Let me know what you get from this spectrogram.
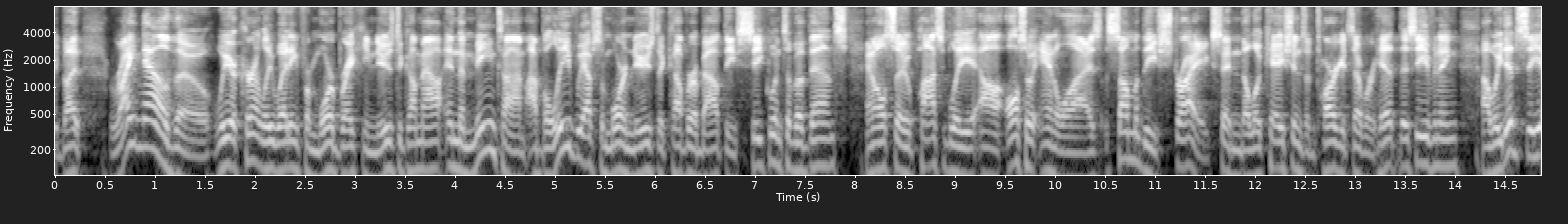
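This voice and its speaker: A man's voice: lowish voice, fairly bright tone. A man hosting a live news commentary stream, talking in a conversational, hedging way with many fillers. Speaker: host.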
